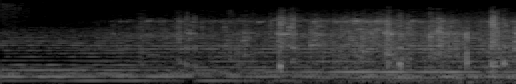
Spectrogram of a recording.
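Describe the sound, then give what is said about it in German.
Faint, irregular hoof clip-clops from a horse-drawn carriage setting off. They sit over a steady, humming tonal backdrop, and the whole sound is quiet. “Die Kutsche fährt los.”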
